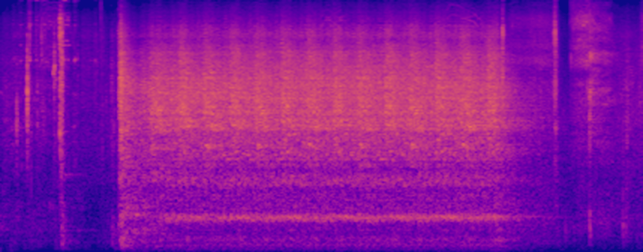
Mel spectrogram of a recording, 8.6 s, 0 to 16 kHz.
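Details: Abandoned K5 Blazer cranking with the carb sprayed and fuel audibly returning to the bowl; spark is unknown and the firing order is later found wrong. The starter cranks steadily at about three turns a second for five seconds without catching; crank, no start.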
